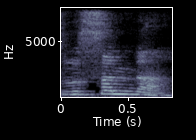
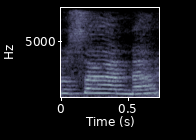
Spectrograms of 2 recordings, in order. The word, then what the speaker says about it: Lucinda: In the Xhosa language now, the vowels. Yeah. How they pronounce the vowels is A, E, I, O, U. Okay. So there's no Yeah. like Yeah. Lucinda. Yeah. So the closest things to the is A. That's why I'm Lucinda.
